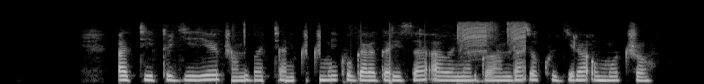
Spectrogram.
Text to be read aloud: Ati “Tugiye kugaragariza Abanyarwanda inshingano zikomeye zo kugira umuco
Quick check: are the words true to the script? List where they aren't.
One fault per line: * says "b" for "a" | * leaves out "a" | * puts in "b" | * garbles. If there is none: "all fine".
* garbles
* leaves out "inshingano zikomeye"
